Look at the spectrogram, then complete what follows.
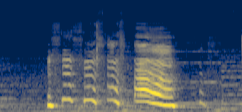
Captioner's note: chuckles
